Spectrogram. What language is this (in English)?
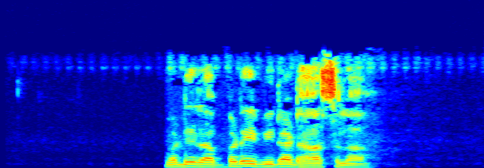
Od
